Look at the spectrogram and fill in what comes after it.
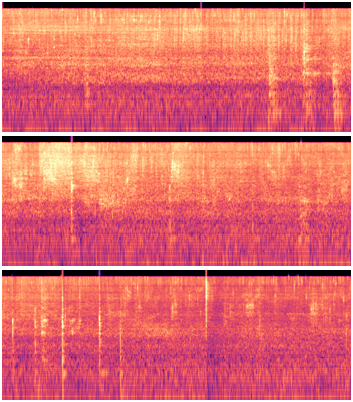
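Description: Water poured onto browned mutton keema in a hot pan, the mince sizzling steadily, then stirred with a spatula that scrapes and clicks against the pan.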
